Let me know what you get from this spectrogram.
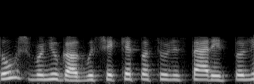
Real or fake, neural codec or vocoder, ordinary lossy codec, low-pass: fake; codec, 16 kHz, 0.2 kbps, FocalCodec; Opus, 64 kbps; 3.6 kHz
